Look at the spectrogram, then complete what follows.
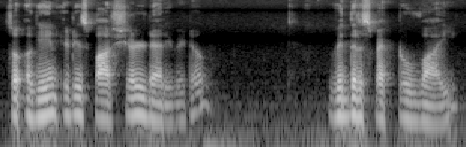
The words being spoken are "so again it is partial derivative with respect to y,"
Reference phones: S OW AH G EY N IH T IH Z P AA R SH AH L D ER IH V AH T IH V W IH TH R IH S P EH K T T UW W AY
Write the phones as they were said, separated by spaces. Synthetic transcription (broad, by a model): S OW AH G EY N IH T IH Z P AA R SH AH L D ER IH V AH T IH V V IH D R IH S P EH K T T UW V AY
